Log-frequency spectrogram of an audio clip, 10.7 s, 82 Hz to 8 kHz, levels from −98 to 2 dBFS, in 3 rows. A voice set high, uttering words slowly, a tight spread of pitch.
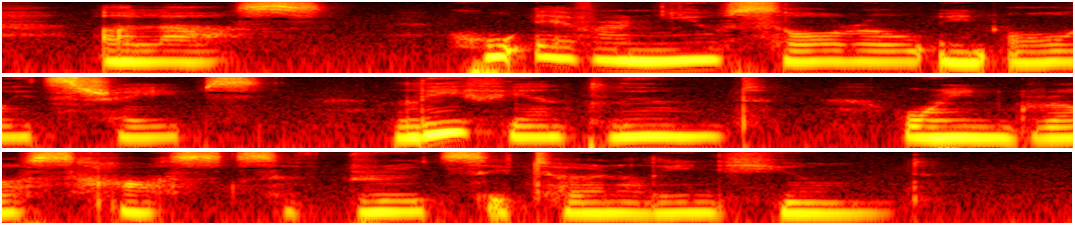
No: medium, 170 Hz; slow, 110 wpm; narrow, 1.5 semitones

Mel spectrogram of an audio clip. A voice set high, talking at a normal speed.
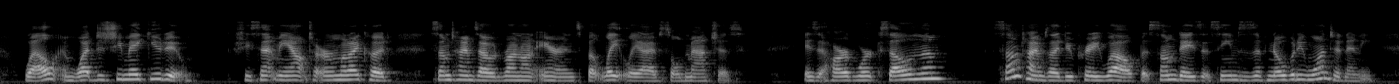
No: high, 195 Hz; fast, 215 wpm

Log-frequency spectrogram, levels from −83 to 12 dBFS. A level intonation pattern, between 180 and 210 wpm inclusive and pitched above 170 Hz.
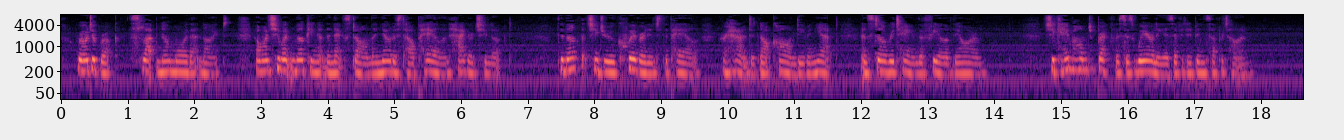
Yes: narrow, 2.2 semitones; average, 195 wpm; high, 190 Hz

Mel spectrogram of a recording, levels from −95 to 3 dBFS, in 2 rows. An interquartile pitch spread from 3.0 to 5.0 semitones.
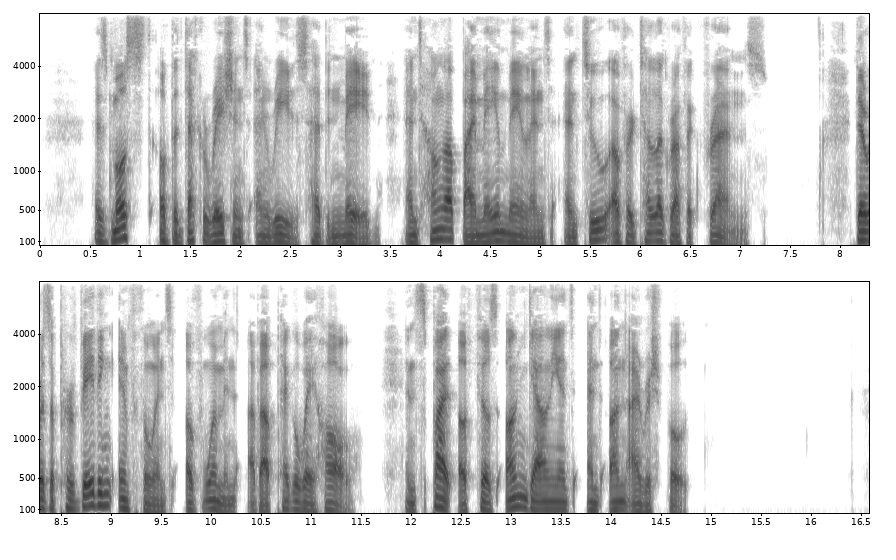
Yes: average, 4.2 semitones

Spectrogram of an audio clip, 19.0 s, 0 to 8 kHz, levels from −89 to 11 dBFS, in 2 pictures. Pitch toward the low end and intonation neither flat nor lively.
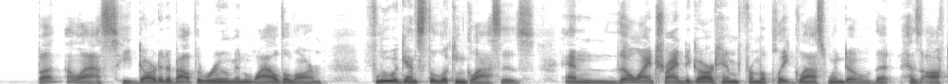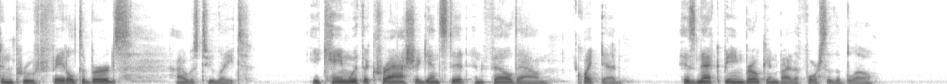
Yes: low, 120 Hz; average, 4.1 semitones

